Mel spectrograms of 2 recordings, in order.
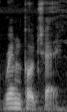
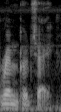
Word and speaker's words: Rinpoche: It's actually Rin, R-I-N, Rinpoche, not Rinpoche. There is a M sound in Tibetan. If they wanted it Rinpoche, they would have put a Ma instead of a Na.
